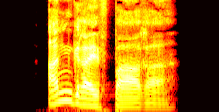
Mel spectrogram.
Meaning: inflection of angreifbar: 1. strong/mixed nominative masculine singular 2. strong genitive/dative feminine singular 3. strong genitive plural
- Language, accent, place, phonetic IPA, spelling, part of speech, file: German, Germany, Berlin, [ˈanˌɡʁaɪ̯fbaːʁɐ], angreifbarer, adjective, De-angreifbarer.ogg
